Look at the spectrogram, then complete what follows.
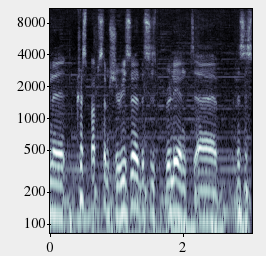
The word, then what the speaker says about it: chorizo: Yeah, but the K is never an option. You can't ever call it chorizo.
